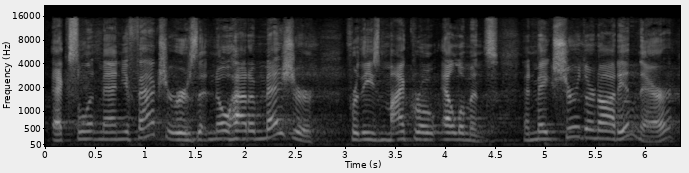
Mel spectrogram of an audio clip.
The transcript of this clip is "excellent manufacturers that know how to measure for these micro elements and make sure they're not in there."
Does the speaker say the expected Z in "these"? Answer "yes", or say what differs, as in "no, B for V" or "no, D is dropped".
yes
